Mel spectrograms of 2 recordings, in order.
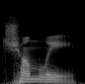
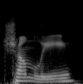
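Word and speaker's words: Cholmondeley: place name schol schend schmy pronounced Chum Le off how does that pronounce Chum Le also Chumley that's a that's a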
